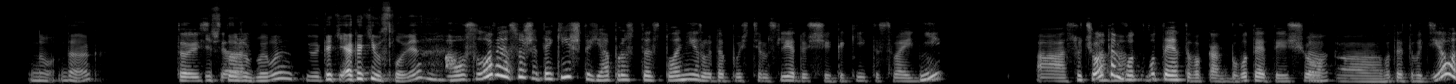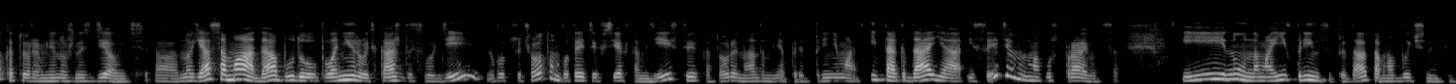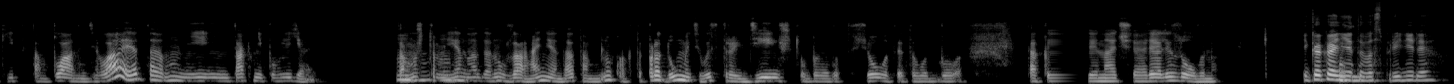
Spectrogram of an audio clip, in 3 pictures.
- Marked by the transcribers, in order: tapping; chuckle; distorted speech
- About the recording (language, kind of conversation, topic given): Russian, podcast, Как ты справляешься с неожиданными переменами?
